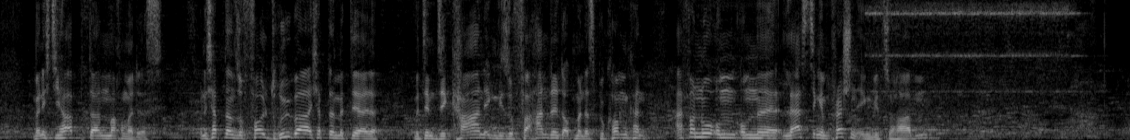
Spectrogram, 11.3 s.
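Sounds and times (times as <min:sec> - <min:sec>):
speech: 0:00.3 - 0:09.6
faint murmuring voices: 0:01.0 - 0:11.2
doorbell buzzing: 0:08.7 - 0:11.0.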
